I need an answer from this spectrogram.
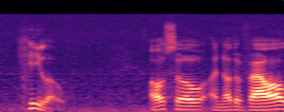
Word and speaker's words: Hilo: we just threw up, the I is not pronounced as an I in Hawaiian. It's pronounced as a long E or a double E. So this word would be hilo.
